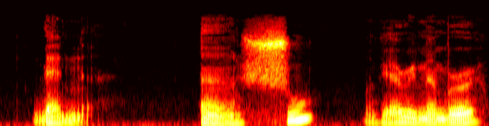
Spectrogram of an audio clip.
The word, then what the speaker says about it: chou: Then, un chou, okay, remember, when you combine this c and h, you get the sound sh, chou, un chou, pluriel, des choux, okay.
